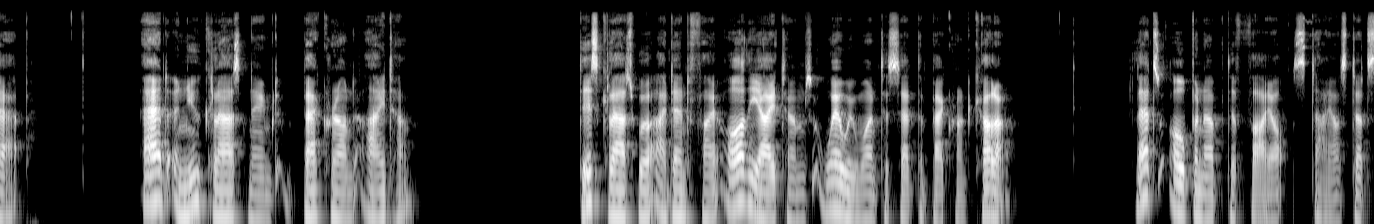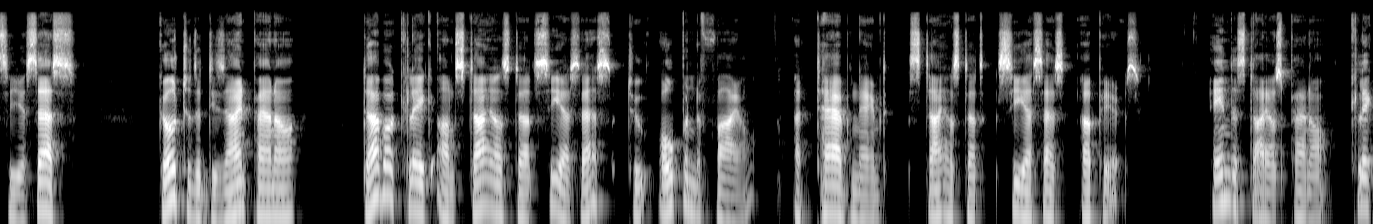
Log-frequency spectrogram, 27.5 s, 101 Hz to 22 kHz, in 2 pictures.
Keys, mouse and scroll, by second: 1.2-2.3 drag, 3.8 click, 4.6-8.6 typing, 15.2 Return, 17.4 click, 18.2 click, 21.9 click, 22.7 click.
